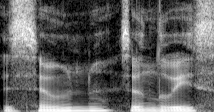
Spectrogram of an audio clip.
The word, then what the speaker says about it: zonelouise: Today with zonelouise.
